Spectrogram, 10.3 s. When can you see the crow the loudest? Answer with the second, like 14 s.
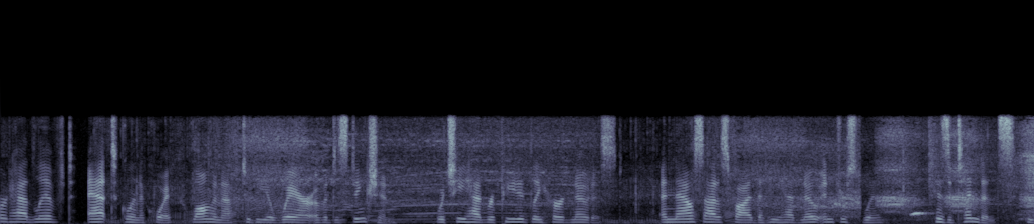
9 s.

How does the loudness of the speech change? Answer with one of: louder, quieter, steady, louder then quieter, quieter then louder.
steady.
